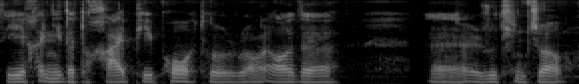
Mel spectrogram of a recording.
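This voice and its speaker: A middle-aged man whose first language is Chinese, talking casually and haltingly about his trading, with many fillers and restarts. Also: fairly low pitch, level tone, vocal fry, mellow, slightly rough. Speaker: forex trader. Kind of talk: casual screen-recorded trading talk.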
